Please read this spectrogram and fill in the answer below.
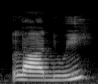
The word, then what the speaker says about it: La Nuit: The work was later evolved into a much shorter French publication, pronounced La Nuit, which is the translation of Night, which is the title of their current book here.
